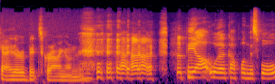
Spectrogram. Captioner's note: laughter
